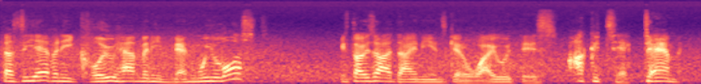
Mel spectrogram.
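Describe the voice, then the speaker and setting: An actor playing an angry, grumbling soldier in a game, blunt and indignant. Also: male voice, fast talker, highs cut off, natural voice. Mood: bitter. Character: angry, grumbling male soldier bitter about losses. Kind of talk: game cutscene dialogue. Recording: loud rumbling outdoor noise behind.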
